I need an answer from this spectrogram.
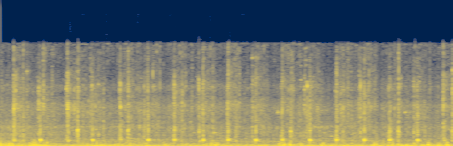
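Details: Horse pulling a cart at night, its hooves striking a hard road in quick, sharp clip-clop beats, about three or four per second, over a steady rumble of cart wheels.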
